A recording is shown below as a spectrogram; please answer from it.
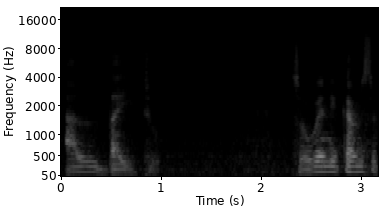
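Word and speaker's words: البيت: But now this they call al-qamariyya, al-qamariyya, meaning you pronounce the al itself. You say al-baytu.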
